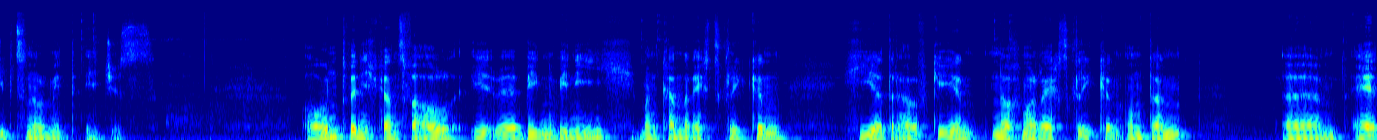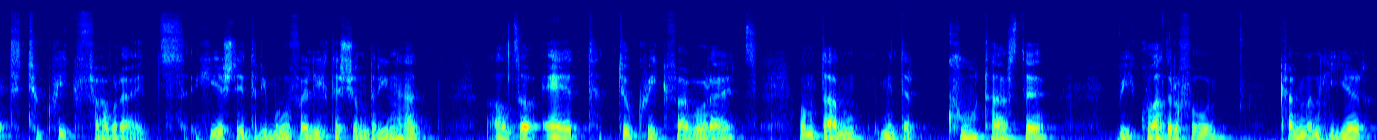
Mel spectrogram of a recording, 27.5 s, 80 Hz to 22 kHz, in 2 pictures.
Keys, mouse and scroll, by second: 0.8-3.8 right drag, 6.3-9.3 right drag, 26.1 q.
